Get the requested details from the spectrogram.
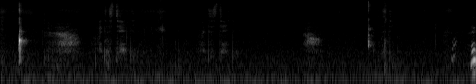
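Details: Amelia hiccuping and stretching in a quiet room with soft whispering; a few sudden, sharp little catches of breath stand out; hiccups.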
